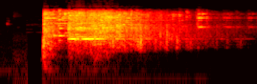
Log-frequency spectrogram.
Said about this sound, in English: Clair crashes through the window, knocking the killer off balance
